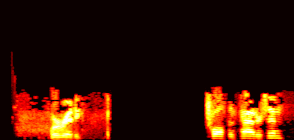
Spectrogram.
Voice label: Tactical Incidents, scanner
